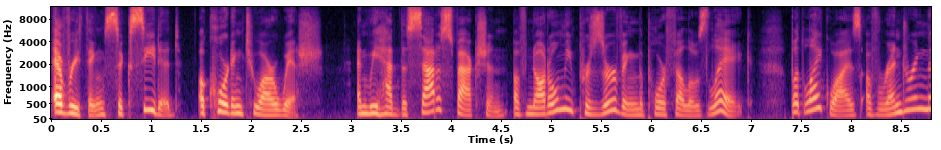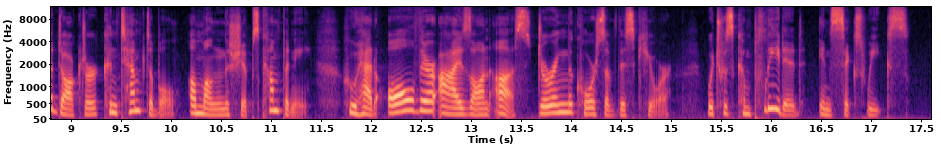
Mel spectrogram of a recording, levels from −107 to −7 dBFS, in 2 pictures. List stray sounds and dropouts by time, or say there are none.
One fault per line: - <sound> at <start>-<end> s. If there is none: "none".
none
